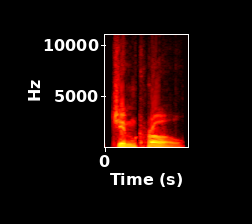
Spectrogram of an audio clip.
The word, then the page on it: Jim Crow: American English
